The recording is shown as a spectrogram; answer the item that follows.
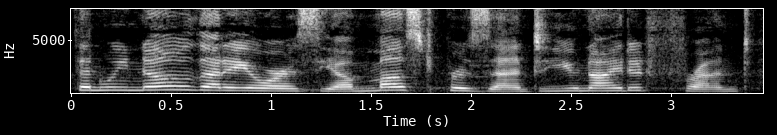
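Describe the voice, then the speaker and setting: A woman's voice: a little high, animated, unhurried, darkish tone. A woman livestreamer reading fantasy game dialogue aloud in a dramatic way, with game music behind her.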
